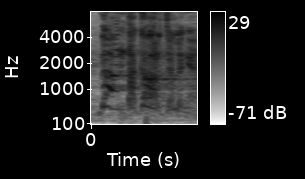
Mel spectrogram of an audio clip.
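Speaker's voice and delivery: very high puppet-character voice; டிங்கன். Pretend. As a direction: call out to the crowd in a squeaky high voice. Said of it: "டிங்கன் வந்து ஒரு கதை". (மிக உயர்ந்த பொம்மைக் குரலில்)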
